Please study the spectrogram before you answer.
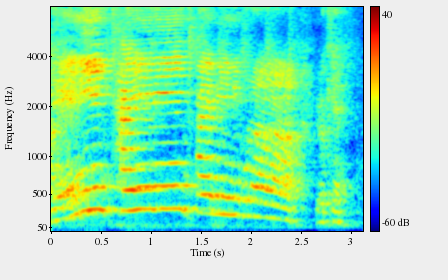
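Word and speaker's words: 티민: 그다음에 T는 타이밍이라고 읽어요. 타이밍.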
